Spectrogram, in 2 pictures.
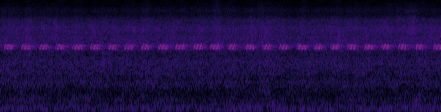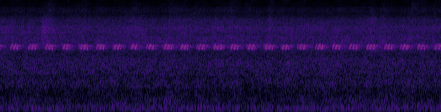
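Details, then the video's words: Male cricket singing to attract a female on a quiet summer night: an even, unbroken train of high chirps, about four per second, over a faint hiss of background noise. "조용한여름밤 귀뚜라미소리"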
